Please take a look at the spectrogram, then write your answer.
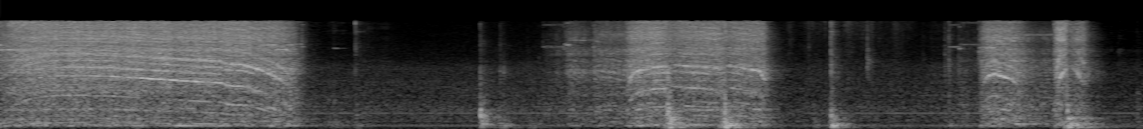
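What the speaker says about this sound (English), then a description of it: "do a little pilot hole to get the screw in" A power drill bores a pilot hole for a hinge screw, first in one long steady whine, then in several shorter bursts with brief pauses between them, close and loud, with no talking.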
